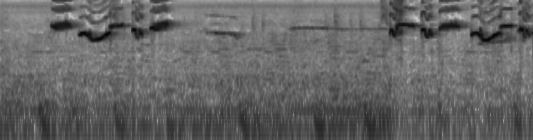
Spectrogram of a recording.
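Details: Oriental magpie-robin provocation song: two bursts of loud warbled, looping whistles with buzzy overtones, separated by a near-silent gap holding a thin faint whistle.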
